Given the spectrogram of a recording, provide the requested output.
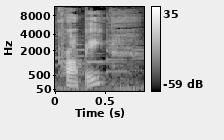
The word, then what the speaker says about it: crappie: And yes, it is pronounced crappie.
